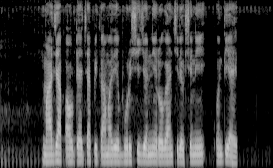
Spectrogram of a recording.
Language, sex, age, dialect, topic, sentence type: Marathi, male, 18-24, Standard Marathi, agriculture, question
